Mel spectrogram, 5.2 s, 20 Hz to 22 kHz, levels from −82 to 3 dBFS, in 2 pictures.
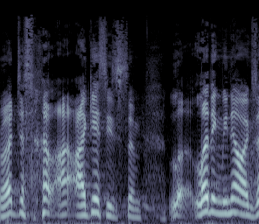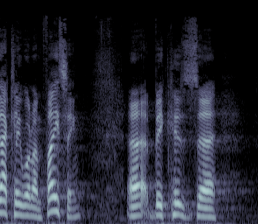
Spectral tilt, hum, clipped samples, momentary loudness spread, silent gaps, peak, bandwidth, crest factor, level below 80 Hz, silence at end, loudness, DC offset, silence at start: -4 dB/octave; none; under 0.1%; 14 LU; none; -4 dBFS; 16.5 kHz; 18 dB; -54 dBFS; 0.4 s; -21 LUFS; under 0.1%; 0 s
